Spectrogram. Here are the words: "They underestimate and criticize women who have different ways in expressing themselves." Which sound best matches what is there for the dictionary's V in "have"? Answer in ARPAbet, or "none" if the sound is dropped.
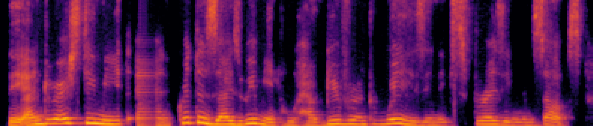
V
